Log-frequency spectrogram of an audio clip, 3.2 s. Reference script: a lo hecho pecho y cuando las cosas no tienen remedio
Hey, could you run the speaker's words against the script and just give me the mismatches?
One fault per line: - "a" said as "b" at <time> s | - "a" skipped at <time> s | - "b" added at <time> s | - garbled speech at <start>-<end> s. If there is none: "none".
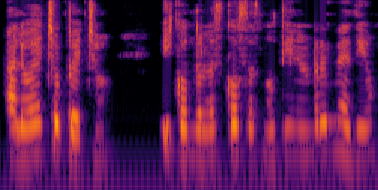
none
